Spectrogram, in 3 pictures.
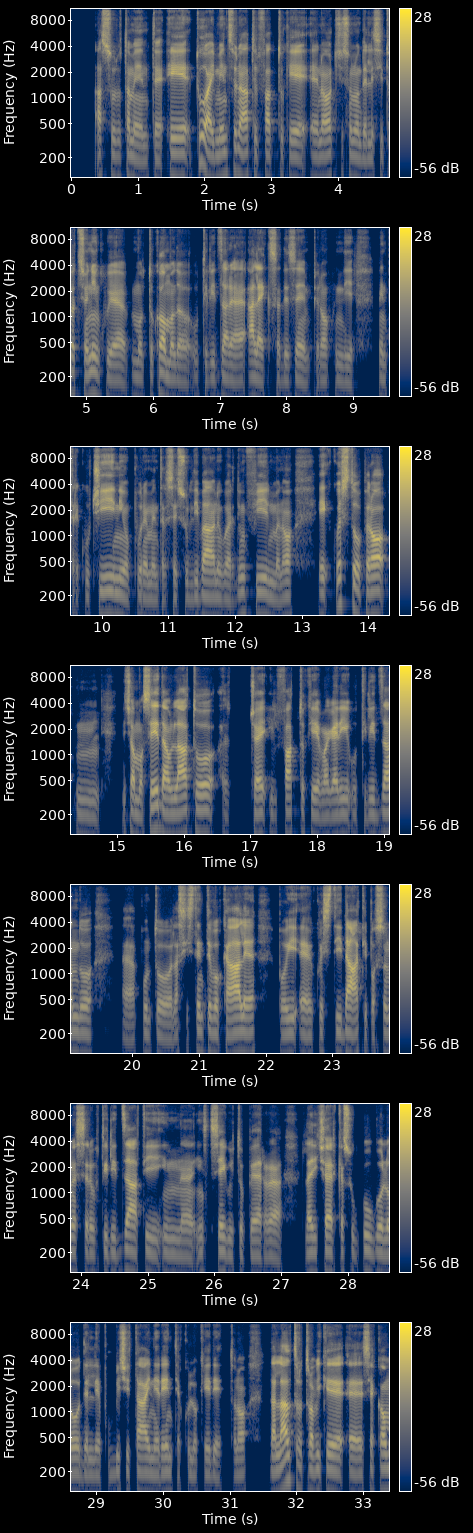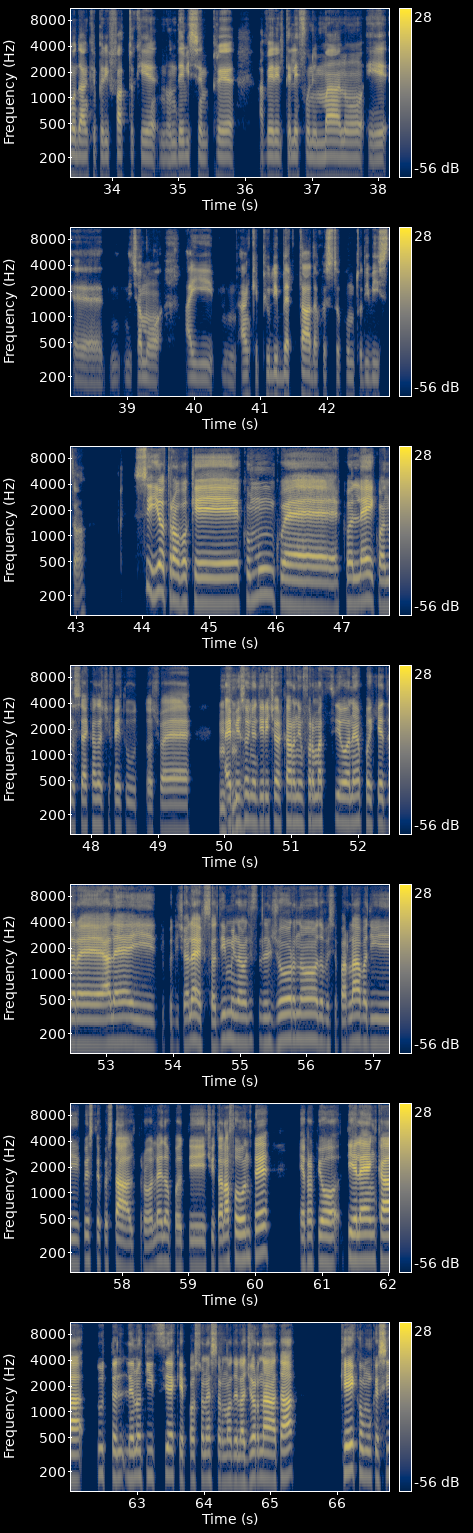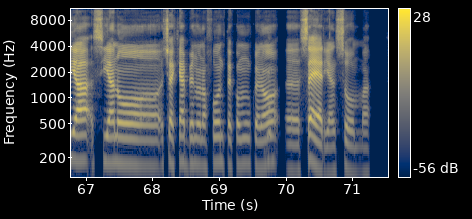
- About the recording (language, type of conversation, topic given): Italian, podcast, Cosa pensi delle case intelligenti e dei dati che raccolgono?
- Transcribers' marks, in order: other background noise; "proprio" said as "propio"; dog barking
